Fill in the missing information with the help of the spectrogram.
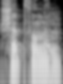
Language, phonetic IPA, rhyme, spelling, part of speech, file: German, [ˈʃœp͡fʊŋən], -œp͡fʊŋən, Schöpfungen, noun, De-Schöpfungen.ogg
- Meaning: plural of Schöpfung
